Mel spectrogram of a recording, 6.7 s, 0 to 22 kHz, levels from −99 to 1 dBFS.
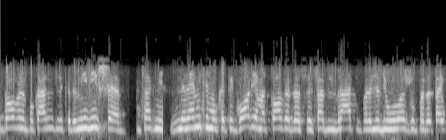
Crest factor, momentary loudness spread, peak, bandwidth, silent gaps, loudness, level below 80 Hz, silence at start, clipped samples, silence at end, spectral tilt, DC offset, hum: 12 dB; 5 LU; -6 dBFS; 4.9 kHz; none; -18 LUFS; -60 dBFS; 0 s; under 0.1%; 0 s; -7.5 dB/octave; under 0.1%; none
